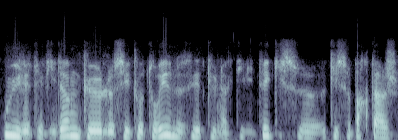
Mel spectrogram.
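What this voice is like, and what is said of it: Gravelly southwestern French accent. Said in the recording (French): “vous avez un accent, un accent rocailleux du sud-ouest”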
